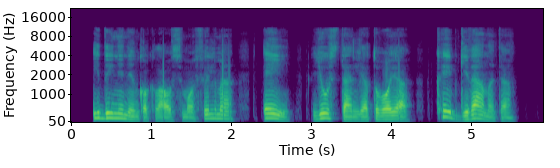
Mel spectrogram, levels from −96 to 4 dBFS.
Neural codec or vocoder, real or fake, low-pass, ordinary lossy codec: none; real; 10.8 kHz; AAC, 48 kbps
